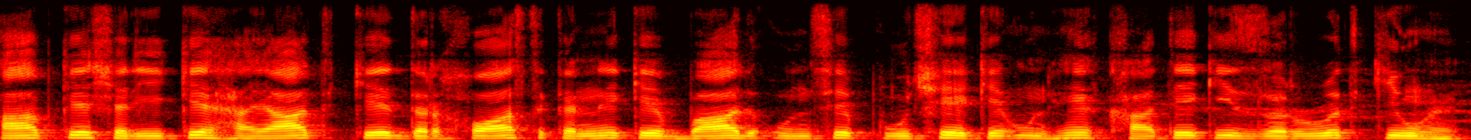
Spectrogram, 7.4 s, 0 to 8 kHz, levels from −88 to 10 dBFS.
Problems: none marked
